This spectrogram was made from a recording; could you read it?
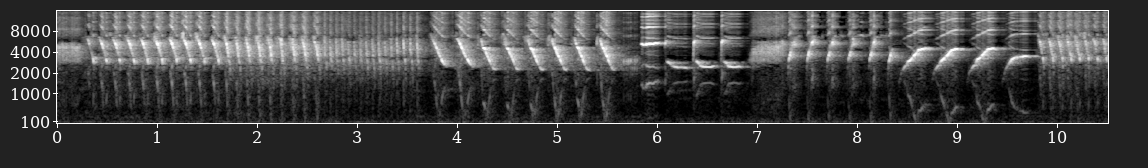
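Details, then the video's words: A white canary sings long, high rolling trills: a fast buzzy run of about three seconds, then varied rolls and quick down-slurred whistles, over a faint low hum. "White Canary bird Singing"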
